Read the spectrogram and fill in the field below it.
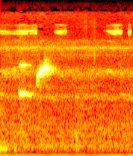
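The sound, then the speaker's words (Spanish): High-pitched chirping calls of coquí frogs ring out over a steady nighttime chorus near a house, with one louder, rising note standing out. No voices are heard. “¿tú estás oyendo un, un silbido o es un grillo tuyo que está allá por tu casa? No, ese es por allá, por tu casa, pero es un coquizo que...”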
